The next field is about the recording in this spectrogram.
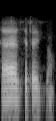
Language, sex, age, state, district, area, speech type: Bengali, male, 18-30, West Bengal, Nadia, rural, conversation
